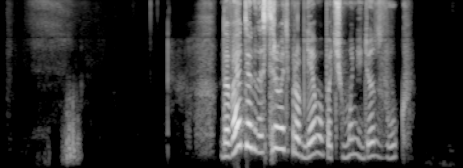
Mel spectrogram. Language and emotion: Russian, angry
